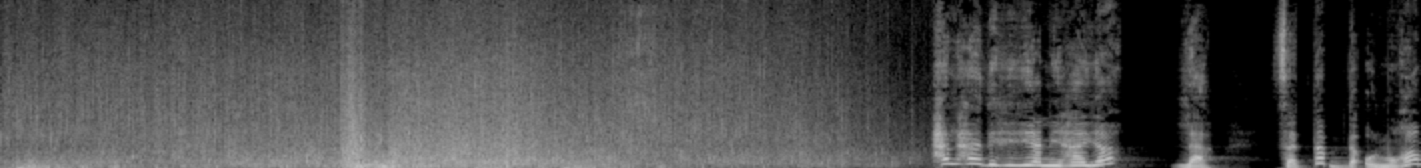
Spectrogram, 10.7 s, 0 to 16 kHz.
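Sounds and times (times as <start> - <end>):
heavy rain during a storm at sea: 0.0 - 6.3
speech: 7.4 - 10.6.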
